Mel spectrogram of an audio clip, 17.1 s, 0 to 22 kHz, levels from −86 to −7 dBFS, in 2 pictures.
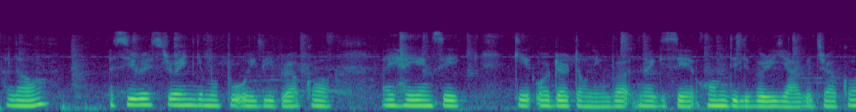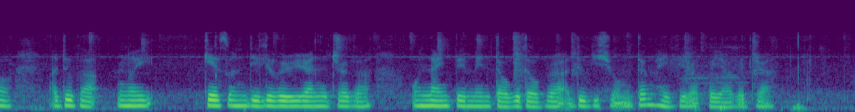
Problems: background sounds at intervals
